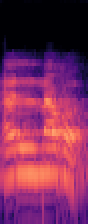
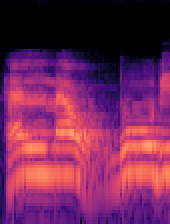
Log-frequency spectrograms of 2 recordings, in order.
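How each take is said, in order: First: "almegh" with a wrong echoing bounce on the ghayn; bouncing ghayn. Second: المغضوب said slowly with a steady, moderately heavy ghayn; correct ghayn. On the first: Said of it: "فيقول". (قلقلة خاطئة للغين) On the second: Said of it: "فنقول". (تفخيم الغين بدرجة ثانية) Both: Shown as a demonstration.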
